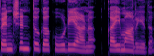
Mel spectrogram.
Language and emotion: Malayalam, neutral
